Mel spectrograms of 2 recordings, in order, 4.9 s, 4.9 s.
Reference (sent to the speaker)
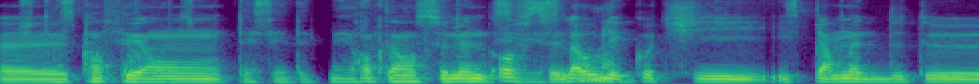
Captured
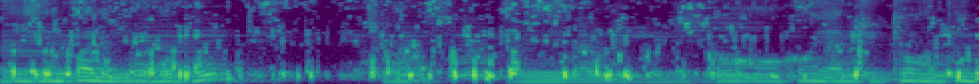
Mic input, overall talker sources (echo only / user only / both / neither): both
